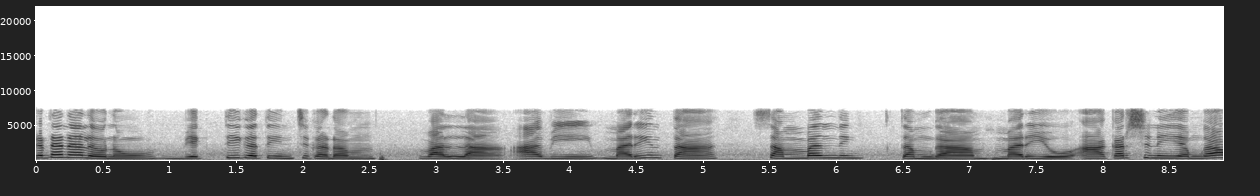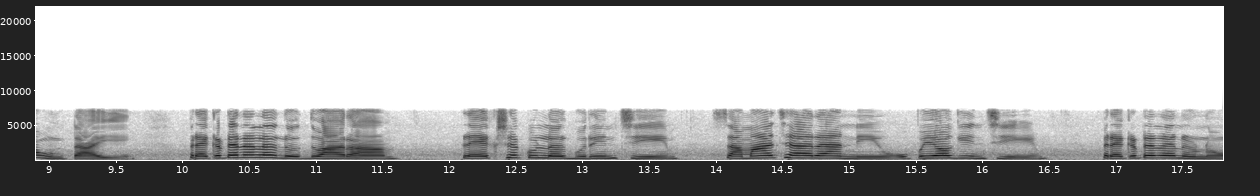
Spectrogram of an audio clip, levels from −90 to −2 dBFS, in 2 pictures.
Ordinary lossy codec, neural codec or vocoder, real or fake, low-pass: none; none; real; 7.2 kHz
